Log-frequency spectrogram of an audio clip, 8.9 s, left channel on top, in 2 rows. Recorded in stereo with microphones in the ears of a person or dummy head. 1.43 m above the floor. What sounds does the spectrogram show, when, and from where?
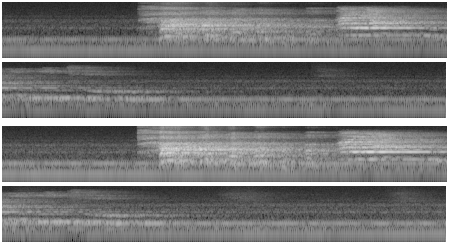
1.4 s laughter: 60° right (ahead or behind), 2.0 m; by 3.2 s 35° right (ahead or behind), 0.7 m
3.3 s a child speaking: 35° left (ahead or behind), 2.5 m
